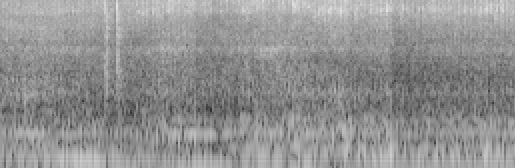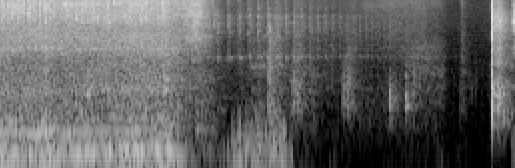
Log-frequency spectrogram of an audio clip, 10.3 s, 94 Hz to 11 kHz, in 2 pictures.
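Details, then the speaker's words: Ultima RS kit car with newly built 6.2 L LS3 V8, first ever start on the first turn of the key, indoors in garage, a bit smoky; deep roar blips and settles evenly for about seven seconds then shuts off, no knocks or misfires: normal revving. "success on the first turn of the key now that's what I call a result don't you sound nice"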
